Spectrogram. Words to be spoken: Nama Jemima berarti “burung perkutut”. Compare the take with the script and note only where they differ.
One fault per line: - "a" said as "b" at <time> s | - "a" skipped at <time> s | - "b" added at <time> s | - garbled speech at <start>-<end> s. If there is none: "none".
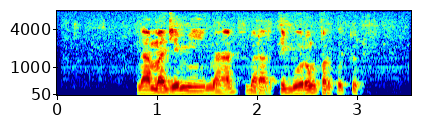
none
